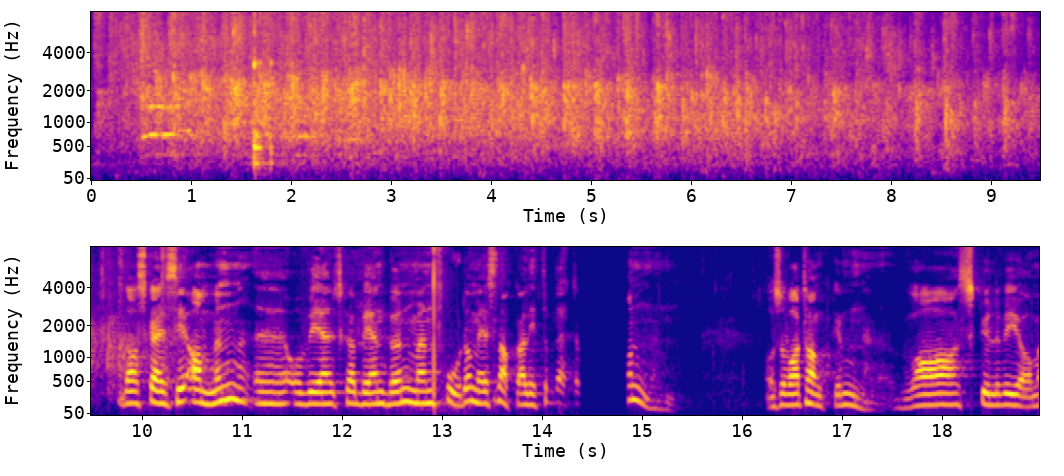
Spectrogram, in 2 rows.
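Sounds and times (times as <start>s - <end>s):
audience applause: 0.0s - 10.2s
speech: 1.6s - 2.0s, 9.8s - 14.1s, 14.9s - 15.3s, 16.3s - 18.9s.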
